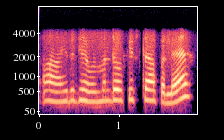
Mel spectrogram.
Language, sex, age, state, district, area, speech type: Malayalam, female, 18-30, Kerala, Wayanad, rural, conversation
